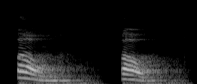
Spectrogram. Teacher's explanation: a gente tem aqui Um ditongo nasal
